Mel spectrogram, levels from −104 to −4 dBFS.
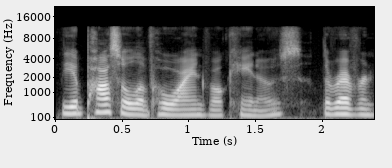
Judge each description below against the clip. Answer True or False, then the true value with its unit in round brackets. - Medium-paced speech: True (175 wpm)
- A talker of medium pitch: True (170 Hz)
